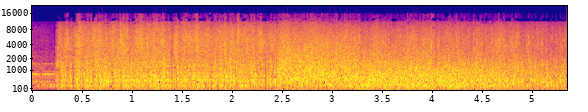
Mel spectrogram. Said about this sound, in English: This sound of rain and its accompanying breeze sends many to sleep, snuggling safely and comfortably in a firm textured bed.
